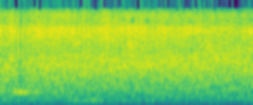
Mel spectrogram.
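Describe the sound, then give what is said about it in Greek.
Steady, dense applause from an audience, a loud continuous wash of many hands clapping at once with no voices standing out. “Χτυπάτε σε μένα”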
